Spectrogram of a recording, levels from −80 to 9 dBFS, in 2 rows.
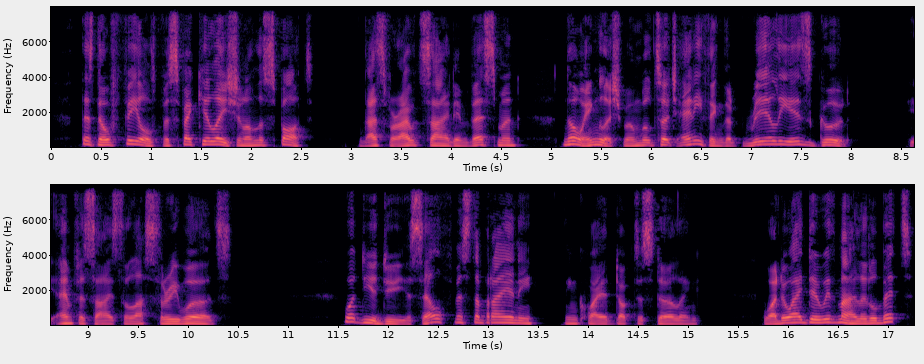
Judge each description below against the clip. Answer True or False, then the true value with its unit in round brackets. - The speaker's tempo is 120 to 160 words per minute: True (155 wpm)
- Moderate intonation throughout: False (6.9 semitones)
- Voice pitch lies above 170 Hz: False (130 Hz)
